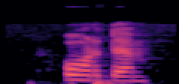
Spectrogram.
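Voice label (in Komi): "ордӧм", Komi, female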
